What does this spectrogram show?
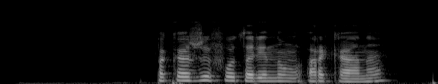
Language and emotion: Russian, neutral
